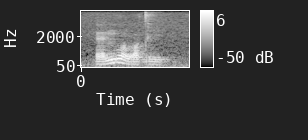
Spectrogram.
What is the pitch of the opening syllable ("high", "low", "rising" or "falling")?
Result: rising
